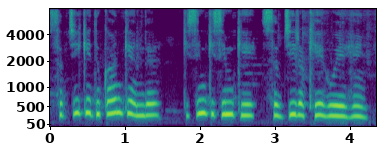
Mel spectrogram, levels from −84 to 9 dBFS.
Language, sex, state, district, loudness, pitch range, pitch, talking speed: Hindi, female, Arunachal Pradesh, Papum Pare, -12 LUFS, 275-315 Hz, 285 Hz, 165 wpm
